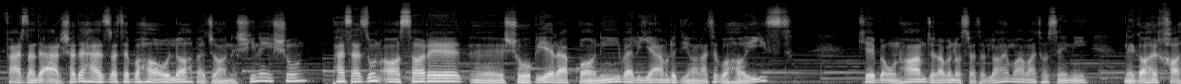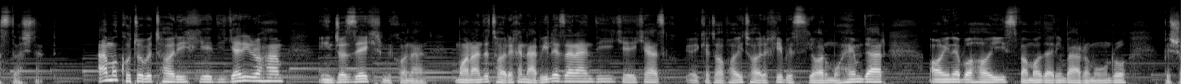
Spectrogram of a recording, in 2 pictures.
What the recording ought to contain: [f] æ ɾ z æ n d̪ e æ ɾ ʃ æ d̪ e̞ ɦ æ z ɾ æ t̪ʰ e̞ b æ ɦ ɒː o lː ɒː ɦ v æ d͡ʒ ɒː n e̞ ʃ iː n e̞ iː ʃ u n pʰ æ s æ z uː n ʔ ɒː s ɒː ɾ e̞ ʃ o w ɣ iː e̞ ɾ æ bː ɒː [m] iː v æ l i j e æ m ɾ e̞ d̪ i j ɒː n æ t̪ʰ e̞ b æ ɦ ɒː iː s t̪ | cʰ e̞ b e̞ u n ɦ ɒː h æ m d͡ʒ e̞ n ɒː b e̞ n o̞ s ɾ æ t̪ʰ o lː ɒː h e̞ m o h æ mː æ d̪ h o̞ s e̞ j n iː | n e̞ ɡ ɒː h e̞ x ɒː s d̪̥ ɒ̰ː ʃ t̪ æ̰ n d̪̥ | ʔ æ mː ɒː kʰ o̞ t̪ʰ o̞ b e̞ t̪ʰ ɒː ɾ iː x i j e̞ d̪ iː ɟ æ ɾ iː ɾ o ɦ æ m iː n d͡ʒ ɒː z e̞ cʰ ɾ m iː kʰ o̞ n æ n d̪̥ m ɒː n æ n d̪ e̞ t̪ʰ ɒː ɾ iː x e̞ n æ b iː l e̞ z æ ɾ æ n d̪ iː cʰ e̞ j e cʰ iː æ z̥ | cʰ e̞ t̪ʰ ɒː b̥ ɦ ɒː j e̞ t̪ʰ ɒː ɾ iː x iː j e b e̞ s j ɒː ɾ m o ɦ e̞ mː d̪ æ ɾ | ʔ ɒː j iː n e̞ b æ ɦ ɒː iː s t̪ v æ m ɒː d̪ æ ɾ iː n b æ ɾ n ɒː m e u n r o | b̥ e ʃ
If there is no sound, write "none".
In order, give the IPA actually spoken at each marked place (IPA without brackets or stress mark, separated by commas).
f, n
